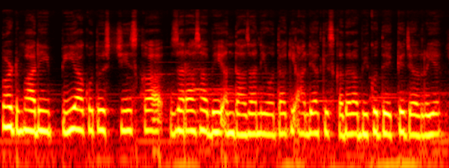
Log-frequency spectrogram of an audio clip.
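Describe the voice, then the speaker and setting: A woman narrates a story in a loose, chatty way, full of fillers. Her voice is fairly high yet dark and mellow. The recording sounds muffled and lo-fi, with faint music underneath. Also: monotone, normal speed.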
